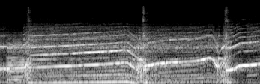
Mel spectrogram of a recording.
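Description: Electric guitar pinch harmonic on an open string, shaped with a Floyd Rose whammy bar: a squealing harmonic that slowly rises in pitch as the bar is let up. It dips sharply and comes back up about two seconds in, and again near the end.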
